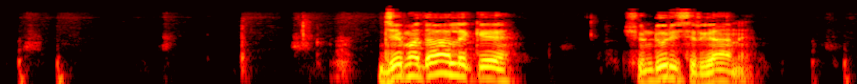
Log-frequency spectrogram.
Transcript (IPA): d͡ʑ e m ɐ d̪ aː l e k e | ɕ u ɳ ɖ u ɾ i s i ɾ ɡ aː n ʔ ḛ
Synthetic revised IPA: d͡ʑ e m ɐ d̪ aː l e k e | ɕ u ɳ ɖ u ɾ i s i ɾ ɡ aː n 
